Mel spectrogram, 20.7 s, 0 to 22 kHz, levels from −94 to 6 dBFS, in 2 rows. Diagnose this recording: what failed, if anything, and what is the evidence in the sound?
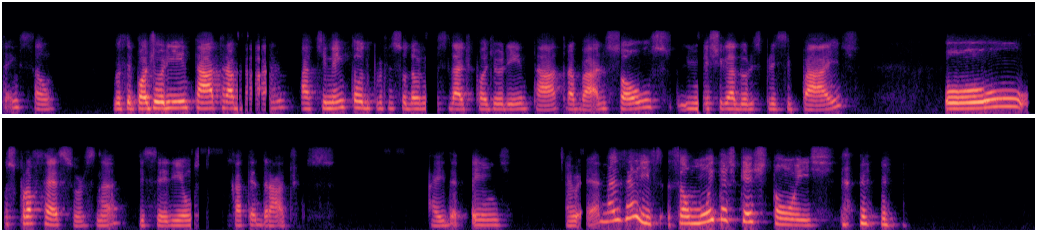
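Codec stage: throughout, the speech sounds rough and raspy, typical of AMR wideband (HD Voice) coding at a low rate, consistent with 8.85 kbit/s.

Radio link: lost AMR speech frames at 2.35, 4.23, 6.96, 10.25, 12.21, 14.15 and 16.12 s. The decoder replays stale parameters with falling gain, causing warbles and fades, longest near 12.2 s.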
